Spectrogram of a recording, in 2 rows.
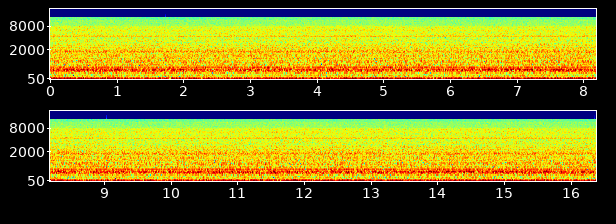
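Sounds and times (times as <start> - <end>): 
hair dryer running as white noise: 0.0 - 16.3.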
